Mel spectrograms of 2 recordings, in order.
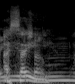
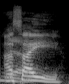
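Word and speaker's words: açaí: That, how do you say that? – Acai. – Acai. Acai. – Yeah. Yeah, I think that's it.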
